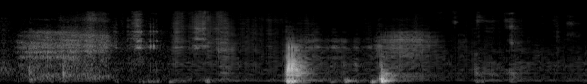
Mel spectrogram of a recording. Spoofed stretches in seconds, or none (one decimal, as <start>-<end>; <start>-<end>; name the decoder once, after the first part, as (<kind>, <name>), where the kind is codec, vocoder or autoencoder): 1.7-5.9 (vocoder, BigVGAN v2)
